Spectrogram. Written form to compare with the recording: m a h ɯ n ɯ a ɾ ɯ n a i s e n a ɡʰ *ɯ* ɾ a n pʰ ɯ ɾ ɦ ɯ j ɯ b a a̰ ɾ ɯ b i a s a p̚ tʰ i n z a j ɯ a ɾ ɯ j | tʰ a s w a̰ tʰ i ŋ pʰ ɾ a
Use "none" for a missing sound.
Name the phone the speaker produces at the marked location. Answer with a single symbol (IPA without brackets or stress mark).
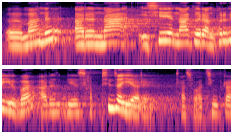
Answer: ɯ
